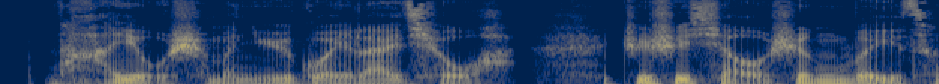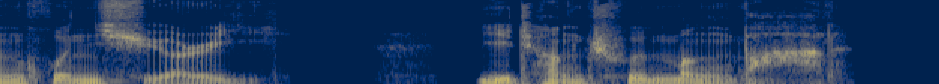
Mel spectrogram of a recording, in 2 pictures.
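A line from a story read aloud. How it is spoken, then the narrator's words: Relieved, self-mocking inner voice. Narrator (Chinese): 长吁了一口气，自嘲的笑了一声，心说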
